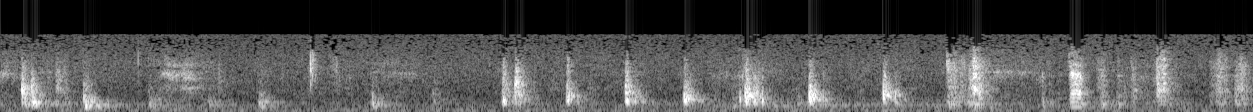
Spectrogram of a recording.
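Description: A stuck porch door rattles and thumps as someone trying to get out repeatedly shoves and jerks at it, a run of sharp knocks and bangs in an uneven, then steadier rhythm over faint background hiss.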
